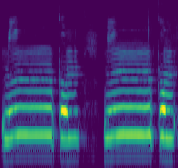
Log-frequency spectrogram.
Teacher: सबसे पहला स्टेप कि पहले हर्फ की हरकत पिछले हर्फ की हरकत को अदा करके अगले हर्फ की डायरेक्शन सेट कर रहे हैं, और सेट करते ही आपने नून की आवाज़ को छुपा लेना है। ना ही नून का इजहार हो, ना ही नून का इदगाम हो। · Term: इख्फा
